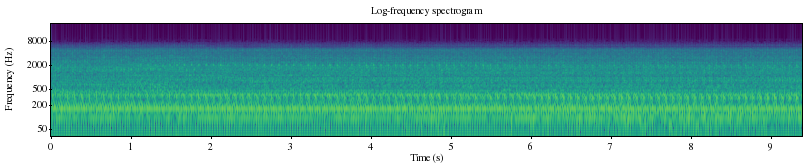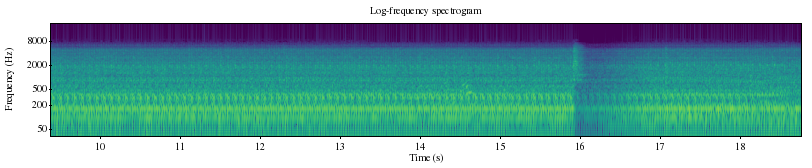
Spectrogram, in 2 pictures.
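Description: Kubota three-cylinder diesel engine of a tractor idling steadily. It dips sharply in level about two seconds before the end and comes back within a second.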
